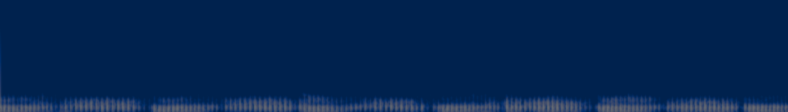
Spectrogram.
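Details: Domestic cat purring, a steady low rumble pulsing in rhythmic bursts of roughly half a second to a second, each separated by a brief pause for breath, with no other clear sounds.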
